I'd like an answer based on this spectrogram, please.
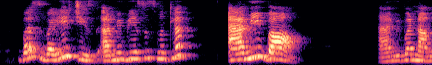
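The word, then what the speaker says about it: amoeba: बिगाड़ दिए थे तो अमोए नहीं बेटा वो अमीबा है पर फिर भी स्पेलिंग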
